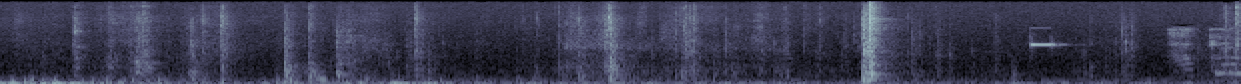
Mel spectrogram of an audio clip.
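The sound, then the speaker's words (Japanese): A rice cooker button is pressed to start normal cooking, with scattered clicks and handling knocks, then a couple of short, faint electronic beeps near the end. “普通炊きの炊飯ボタンを押しました”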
